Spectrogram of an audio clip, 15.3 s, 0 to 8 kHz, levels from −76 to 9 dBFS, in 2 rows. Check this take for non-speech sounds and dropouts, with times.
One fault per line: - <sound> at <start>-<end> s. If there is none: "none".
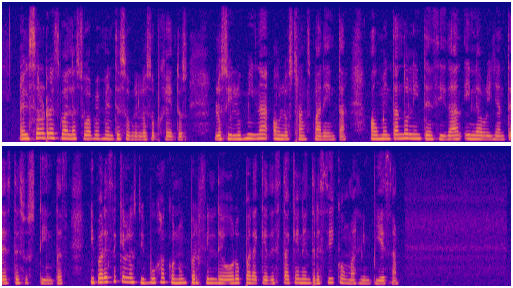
none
